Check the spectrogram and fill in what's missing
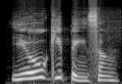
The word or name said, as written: Pensam Iou Qui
